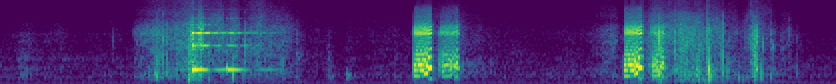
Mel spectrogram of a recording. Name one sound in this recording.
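A ball wobbles and clicks on the ground.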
